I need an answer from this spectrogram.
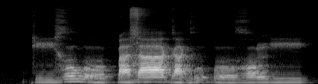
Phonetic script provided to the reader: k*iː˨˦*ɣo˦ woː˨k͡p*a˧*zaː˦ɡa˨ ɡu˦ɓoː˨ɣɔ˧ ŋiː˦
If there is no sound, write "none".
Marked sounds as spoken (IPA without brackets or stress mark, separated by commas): iː˨, a˧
